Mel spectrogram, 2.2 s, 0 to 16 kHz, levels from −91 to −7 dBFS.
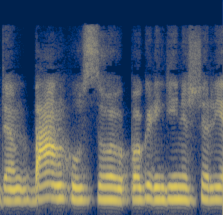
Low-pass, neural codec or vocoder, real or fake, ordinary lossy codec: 10.8 kHz; codec, 16 kHz in and 24 kHz out, 0.9 kbps, LongCat-Audio-Codec, four codebook decoder; fake; MP3, 64 kbps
